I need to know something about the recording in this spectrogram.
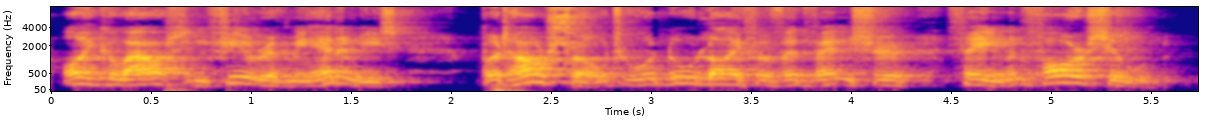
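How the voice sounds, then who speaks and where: A man's voice: a little high, lively intonation, normal speed, pushed and bright, echoey room, voice pushed up, low-quality recording. A man voicing a plucky young adventurer in a storybook, earnest and mock-heroic, with rustic turns of phrase. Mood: earnest bravado. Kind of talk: storybook character narration.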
